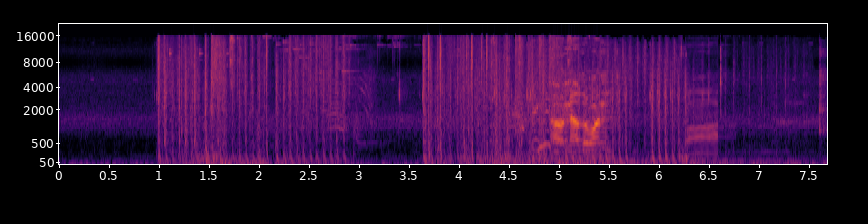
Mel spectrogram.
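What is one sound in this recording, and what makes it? Rapid gunfire bursts out in quick volleys.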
